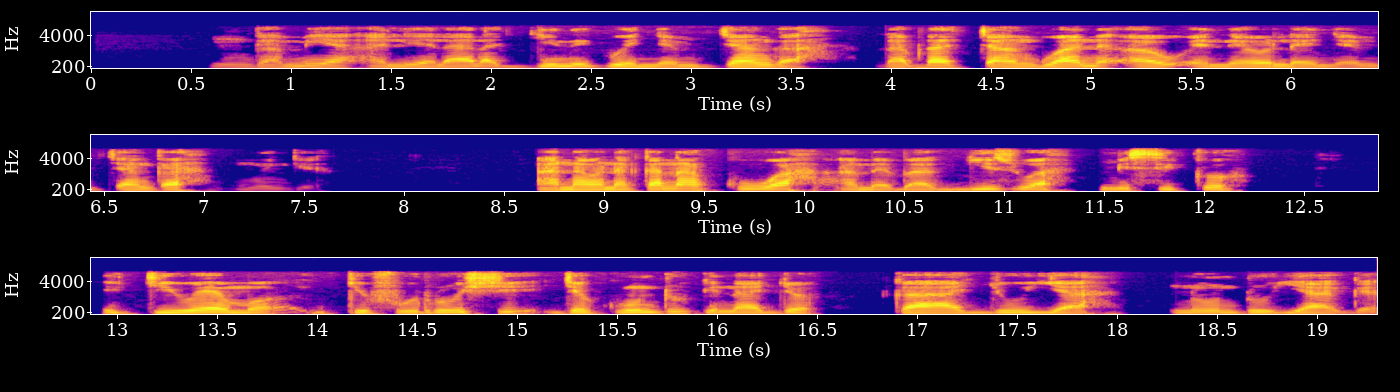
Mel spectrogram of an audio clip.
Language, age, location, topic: Swahili, 25-35, Nakuru, health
